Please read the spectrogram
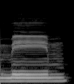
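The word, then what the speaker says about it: ميم: উচ্চারণ হবে হচ্ছে বা আর উভয় ঠোঁট মিলিয়ে ঠোঁটের শুকনো জায়গা থেকে উচ্চারণ হবে মিম মিম আর ঠোঁটকে গোল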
